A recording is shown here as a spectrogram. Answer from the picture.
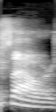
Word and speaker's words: Sauers: You got it, Sauers. All right, I'm glad. Sauers with Fat Kid Phillies out of Sioux Falls, South Dakota.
